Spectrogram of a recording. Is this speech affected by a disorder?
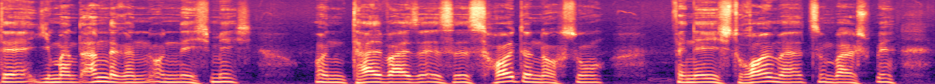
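Yes: ALS; diagnosed at 47 after two months, first suspected carpal tunnel, disc or stroke.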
